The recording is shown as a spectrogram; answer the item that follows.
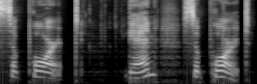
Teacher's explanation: the stress syllable is the second syllable port which has a a little bit longer vowel sound. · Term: stressed syllable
